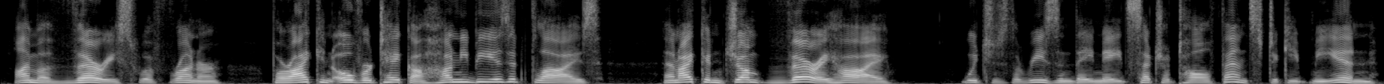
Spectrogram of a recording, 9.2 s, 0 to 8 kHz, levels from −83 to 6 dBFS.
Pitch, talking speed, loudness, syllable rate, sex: 170 Hz, 225 wpm, -21 LUFS, 5.6 syllables/s, female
